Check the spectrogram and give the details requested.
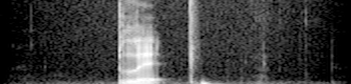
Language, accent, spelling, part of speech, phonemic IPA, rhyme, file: English, Received Pronunciation, blip, noun / verb, /blɪp/, -ɪp, En-uk-blip.ogg
- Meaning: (noun) 1. A small dot registered on electronic equipment, such as a radar or oscilloscope screen 2. A short sound of a single pitch, usually electronically generated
